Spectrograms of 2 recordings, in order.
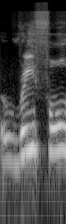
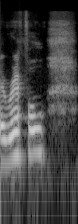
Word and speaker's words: Riefel: Riefel is how you say it in America. In Australia, we'd probably say Reffel.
